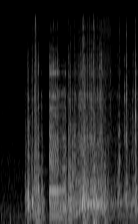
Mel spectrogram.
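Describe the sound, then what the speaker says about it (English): A sewing machine stitching down a small fabric mini wallet, starting with a brief burst, then a short pause before a sustained mechanical whirring run of stitches, close and steady with no speech. "Back stitch, of course, to secure your stitches, and then stitch all the way to the bottom."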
